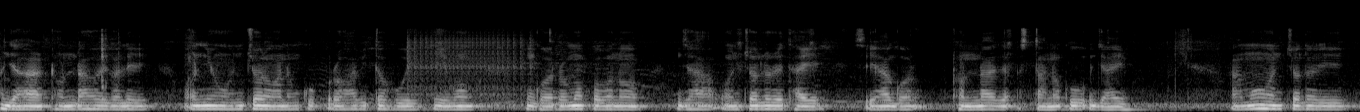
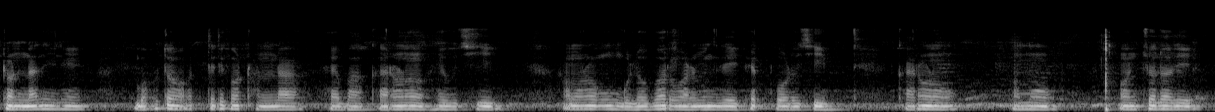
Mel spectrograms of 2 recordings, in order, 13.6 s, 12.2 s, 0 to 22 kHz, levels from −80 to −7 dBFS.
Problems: constant background noise, continuous background conversations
